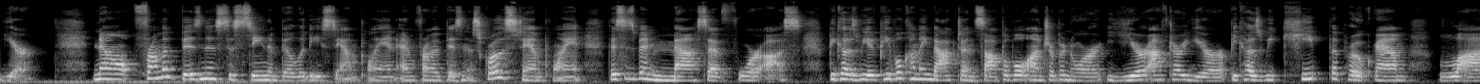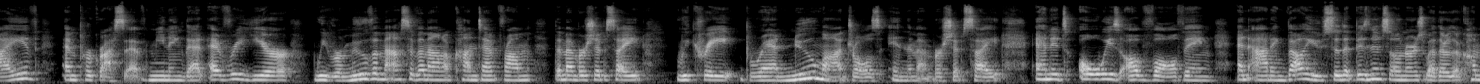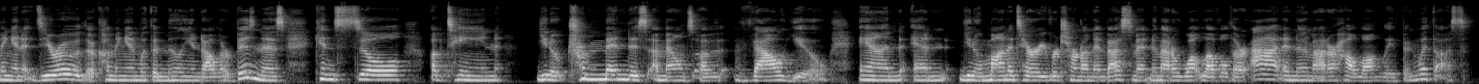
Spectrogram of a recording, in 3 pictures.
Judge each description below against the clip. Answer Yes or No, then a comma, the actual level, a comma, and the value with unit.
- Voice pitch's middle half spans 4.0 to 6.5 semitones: No, average, 2.9 semitones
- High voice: Yes, high, 205 Hz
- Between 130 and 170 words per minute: Yes, average, 165 wpm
